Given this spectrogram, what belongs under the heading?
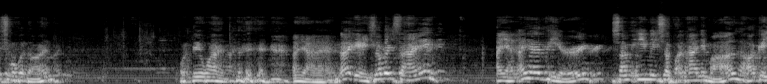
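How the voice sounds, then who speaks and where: A man hosting a children's birthday party as a clown, running guessing games in a playful, teasing way. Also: sits high. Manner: playful and teasing, mixing English and Filipino. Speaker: party host dressed as a clown. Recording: echoey room, mic far off.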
